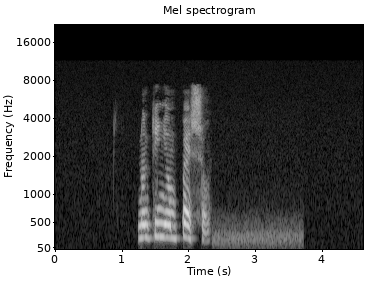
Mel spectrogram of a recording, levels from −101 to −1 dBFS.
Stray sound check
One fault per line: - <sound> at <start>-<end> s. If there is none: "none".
none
